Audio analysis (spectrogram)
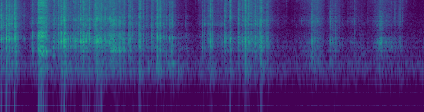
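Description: A large serrated black knife is dragged back and forth in a sawing, rubbing motion across the top edge of a solid white polystyrene foam block with a cut groove, sitting on a table. It makes bright, crinkly, squeaky scraping in quick irregular strokes with no low end. The strokes are dense and loud for the first two seconds, then come in sparser bursts that fade out.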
